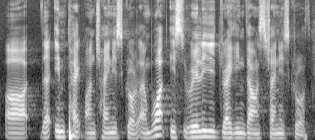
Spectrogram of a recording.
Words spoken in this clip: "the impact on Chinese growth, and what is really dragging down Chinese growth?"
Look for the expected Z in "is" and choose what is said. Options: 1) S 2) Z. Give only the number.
1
